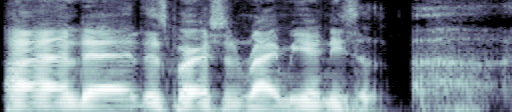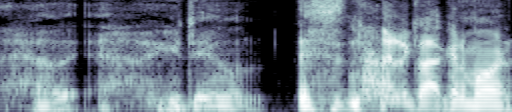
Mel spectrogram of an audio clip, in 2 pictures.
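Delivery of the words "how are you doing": mocking put-on sick voice, quieter and slower. Retelling a coworker calling in sick, imitating a fake sick voice. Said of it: "stop putting on the stupid voice".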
